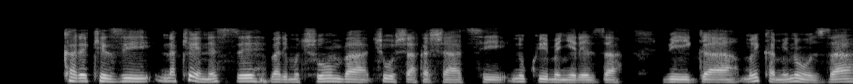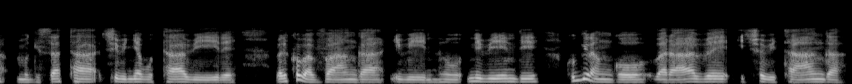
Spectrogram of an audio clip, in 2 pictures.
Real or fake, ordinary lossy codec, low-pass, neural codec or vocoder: fake; AAC, 48 kbps; 5.4 kHz; codec, 16 kHz, 16 kbps, FreqCodec, smaller model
